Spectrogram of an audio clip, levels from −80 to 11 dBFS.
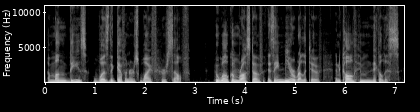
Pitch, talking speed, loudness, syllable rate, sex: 150 Hz, 150 wpm, -18 LUFS, 5.2 syllables/s, male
